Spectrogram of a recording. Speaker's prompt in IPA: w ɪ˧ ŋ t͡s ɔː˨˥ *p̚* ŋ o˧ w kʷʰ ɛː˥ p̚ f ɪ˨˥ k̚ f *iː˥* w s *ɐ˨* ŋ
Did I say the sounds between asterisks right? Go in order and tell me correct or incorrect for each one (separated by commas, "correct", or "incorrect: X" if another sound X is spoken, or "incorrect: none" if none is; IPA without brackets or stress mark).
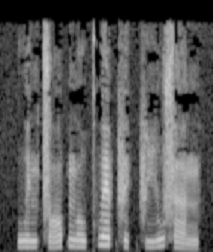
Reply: correct, incorrect: iː˨˥, incorrect: ɐ˨˩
